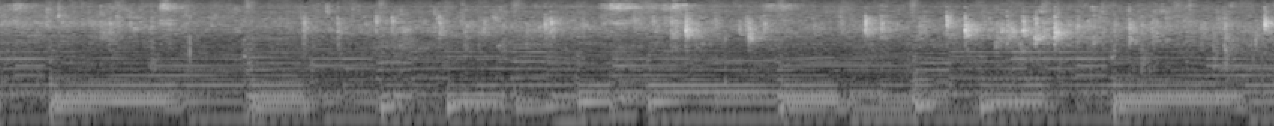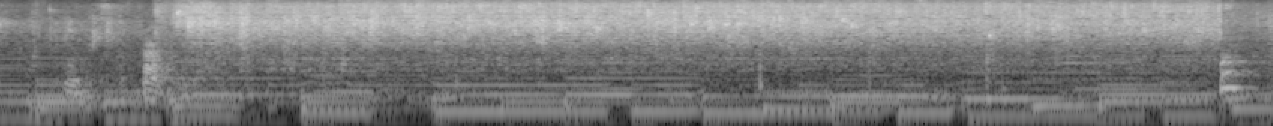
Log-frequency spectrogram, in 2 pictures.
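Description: Mustard seeds and garlic hit hot oil for a banana flower stir-fry, bursting into a loud, dense sizzle midway after a stretch of quieter clinking over a steady tonal background.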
